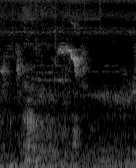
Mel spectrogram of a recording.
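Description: A spoon stirs in a pot of boiling water.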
